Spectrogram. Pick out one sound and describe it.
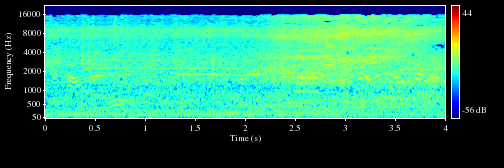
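A motor scooter rides past.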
